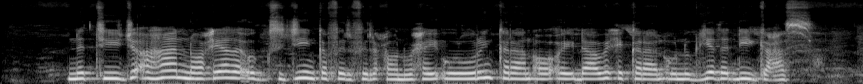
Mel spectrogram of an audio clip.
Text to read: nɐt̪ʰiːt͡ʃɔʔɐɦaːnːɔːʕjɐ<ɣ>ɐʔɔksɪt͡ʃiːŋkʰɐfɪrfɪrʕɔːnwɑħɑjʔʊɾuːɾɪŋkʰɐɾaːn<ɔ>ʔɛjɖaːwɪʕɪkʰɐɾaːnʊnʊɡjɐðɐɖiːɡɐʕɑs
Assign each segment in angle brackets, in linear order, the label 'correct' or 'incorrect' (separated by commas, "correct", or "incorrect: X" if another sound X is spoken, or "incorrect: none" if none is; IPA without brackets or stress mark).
incorrect: ð, incorrect: ɔː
